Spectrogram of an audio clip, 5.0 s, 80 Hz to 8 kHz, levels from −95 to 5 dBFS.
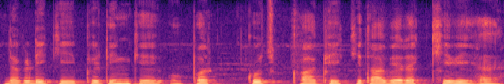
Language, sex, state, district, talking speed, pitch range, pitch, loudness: Hindi, male, Uttar Pradesh, Saharanpur, 130 wpm, 135-155 Hz, 140 Hz, -15 LUFS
